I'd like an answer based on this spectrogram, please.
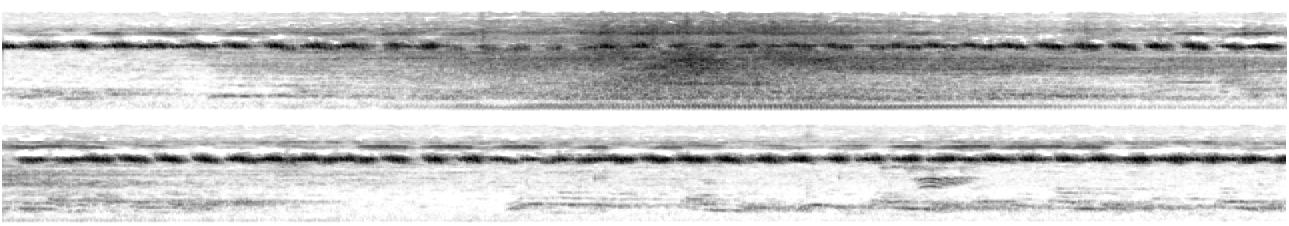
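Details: Countryside crickets at morning keep up an unbroken rapid high pulsed trill while a deep rumbling swell rises and fades in the first half, followed by scattered mid-pitched background sounds.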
